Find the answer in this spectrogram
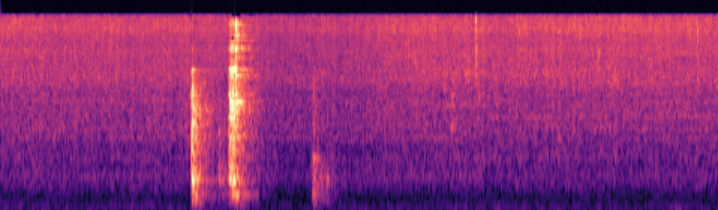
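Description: A tomato, garlic and shallot paste frying gently in a nonstick wok with a steady soft sizzle. Three sharp knocks come close together about a second and a half in.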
